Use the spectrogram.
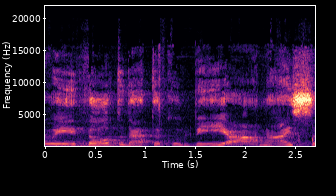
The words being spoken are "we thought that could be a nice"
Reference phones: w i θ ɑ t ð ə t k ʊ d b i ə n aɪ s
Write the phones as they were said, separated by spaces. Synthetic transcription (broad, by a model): w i θ ɑ t ð ə t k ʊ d b i ə n aɪ s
